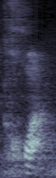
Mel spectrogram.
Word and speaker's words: croix: So for example, like when I was doing French R, the first word I did was croix, right? So it's in French it's spelled like this, C-R-O-I-S. The first word, the reason I did it is because back of your throat.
